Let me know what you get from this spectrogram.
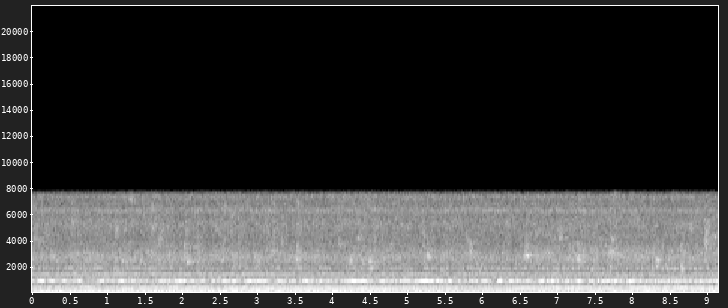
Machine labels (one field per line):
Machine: pump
